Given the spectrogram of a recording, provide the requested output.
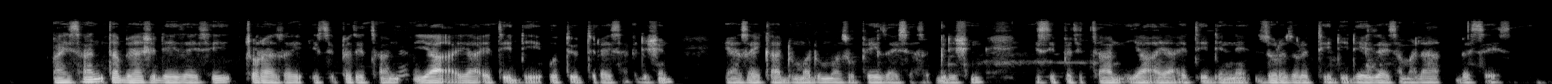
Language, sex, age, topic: Gamo, male, 25-35, government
